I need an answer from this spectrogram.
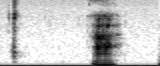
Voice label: "a", East Cree syllabics

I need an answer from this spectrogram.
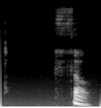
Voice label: "thwaa", East Cree syllabics

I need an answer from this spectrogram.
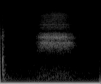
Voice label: "sh", east cree syllabics

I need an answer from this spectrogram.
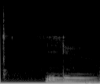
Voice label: "luu", East Cree syllabics

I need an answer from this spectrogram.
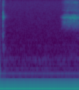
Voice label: "shi", east cree syllabics

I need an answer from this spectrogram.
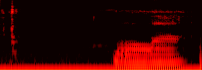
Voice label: "le", east cree syllabics

